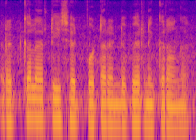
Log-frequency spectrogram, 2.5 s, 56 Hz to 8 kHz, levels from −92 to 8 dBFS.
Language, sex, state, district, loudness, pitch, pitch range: Tamil, male, Tamil Nadu, Kanyakumari, -17 LUFS, 105 Hz, 100-115 Hz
